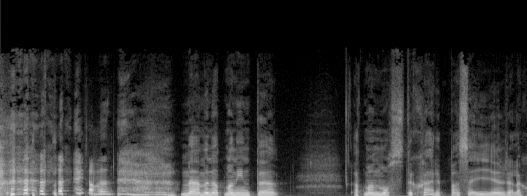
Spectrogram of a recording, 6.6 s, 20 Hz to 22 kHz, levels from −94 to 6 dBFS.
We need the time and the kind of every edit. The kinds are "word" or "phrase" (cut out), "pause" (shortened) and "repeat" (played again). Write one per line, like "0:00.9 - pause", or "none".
none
